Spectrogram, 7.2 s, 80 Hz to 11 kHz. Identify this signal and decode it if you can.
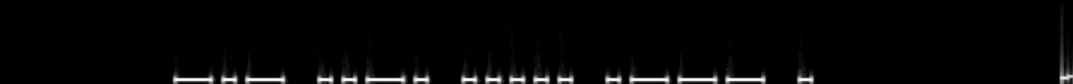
Morse code, heard as a keyed tone, about 15 wpm, 700 Hz. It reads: KF5JE
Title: USA Call Signs - 5 Characters - 2x Character Spacing - 15wpm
